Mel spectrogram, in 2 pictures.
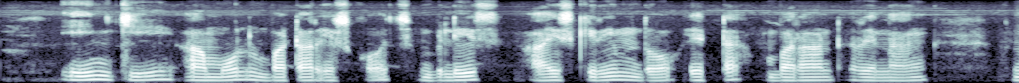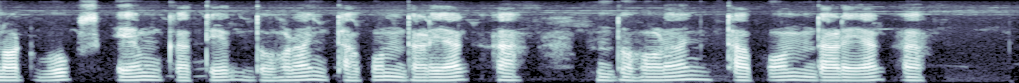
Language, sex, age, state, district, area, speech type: Santali, male, 30-45, Jharkhand, Seraikela Kharsawan, rural, read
